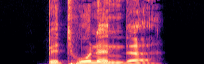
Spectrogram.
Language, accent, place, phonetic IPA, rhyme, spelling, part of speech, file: German, Germany, Berlin, [bəˈtoːnəndə], -oːnəndə, betonende, adjective, De-betonende.ogg
- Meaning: inflection of betonend: 1. strong/mixed nominative/accusative feminine singular 2. strong nominative/accusative plural 3. weak nominative all-gender singular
